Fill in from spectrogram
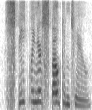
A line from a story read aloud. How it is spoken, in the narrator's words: the Queen sharply interrupted her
